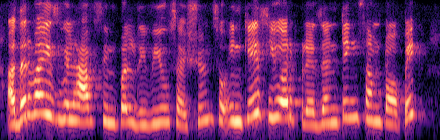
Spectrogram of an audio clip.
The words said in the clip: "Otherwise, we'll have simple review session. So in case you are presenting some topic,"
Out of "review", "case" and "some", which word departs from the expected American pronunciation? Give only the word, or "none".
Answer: none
